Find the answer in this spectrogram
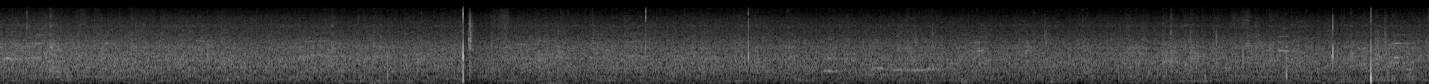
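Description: Light rain falling steadily, broken by a few sharp clicks, the loudest about four and a half seconds in.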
